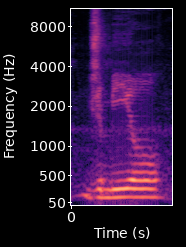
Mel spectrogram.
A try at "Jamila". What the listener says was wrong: Jamila. Her first name is the same as her last name, except for there's an A. So Jamila.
